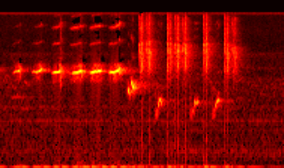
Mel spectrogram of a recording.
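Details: Dawn song of a common nightingale in May, original recording: a run of clear repeated whistled notes on one pitch, then a series of loud, rasping, broadband strokes with lower slurred notes between them.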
